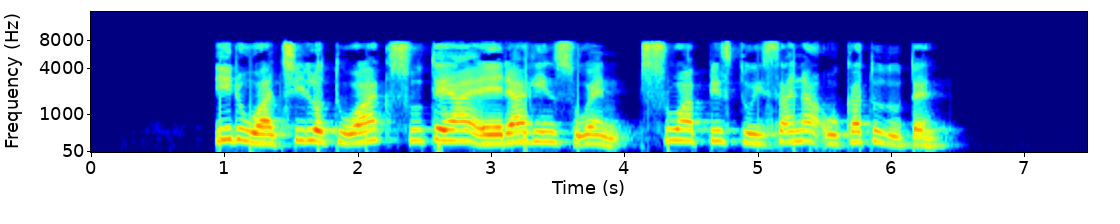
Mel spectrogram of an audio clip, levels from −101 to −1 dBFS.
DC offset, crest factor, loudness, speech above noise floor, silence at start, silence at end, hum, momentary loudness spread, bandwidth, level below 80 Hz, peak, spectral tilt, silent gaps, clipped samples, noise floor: under 0.1%; 18 dB; -31 LUFS; over 59 dB; 0.9 s; 1.1 s; none; 9 LU; 8.2 kHz; -68 dBFS; -14 dBFS; -3.5 dB/octave; none; under 0.1%; under -90 dBFS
